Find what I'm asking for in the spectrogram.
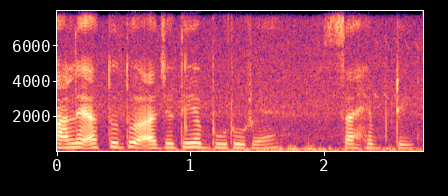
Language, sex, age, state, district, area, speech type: Santali, female, 18-30, West Bengal, Purulia, rural, spontaneous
